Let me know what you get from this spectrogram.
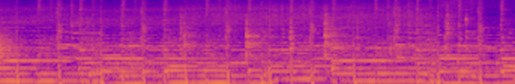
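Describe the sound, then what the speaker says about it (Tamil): Dried red chillies and tamarind sautéing in a pan, giving a busy close sizzle with rapid, repeated spatula scrapes and knocks against the metal throughout, loud and uninterrupted. "சிவப்பு மிளகாய் சேர்த்து வதக்குங்க."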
